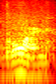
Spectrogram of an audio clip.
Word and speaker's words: Lorne: middle name's Lorne. No. Like for the Lorne moon. Michaels? No, like Lorne, like the word corn. Yeah, Lorne.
